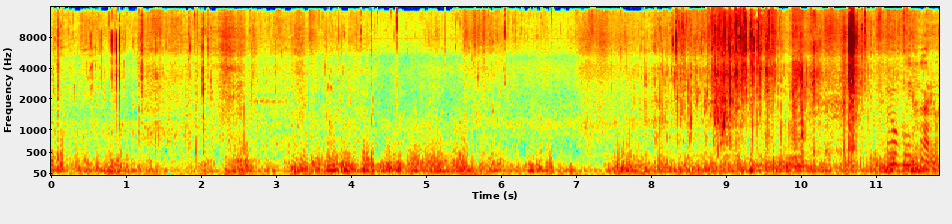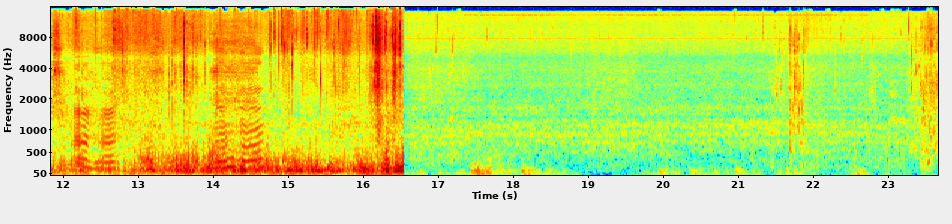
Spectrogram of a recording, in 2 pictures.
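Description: A wet gill net rustling and crackling as fish are worked free of its mesh by hand, mixed with a person's voice now and then. About three-quarters of the way through, the sound cuts off abruptly, leaving faint water sounds.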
